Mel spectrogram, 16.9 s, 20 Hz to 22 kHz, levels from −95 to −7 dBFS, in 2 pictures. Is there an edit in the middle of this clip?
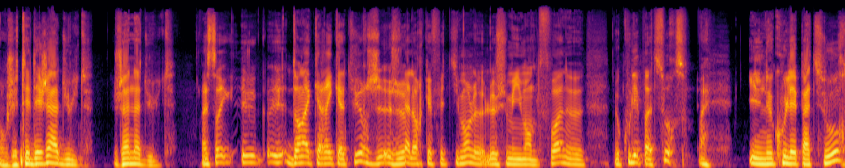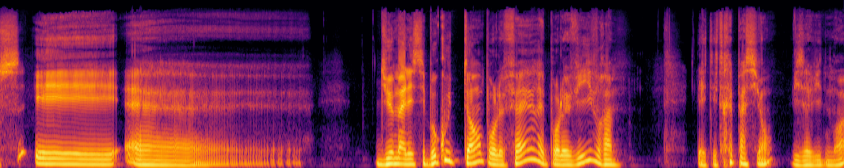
yes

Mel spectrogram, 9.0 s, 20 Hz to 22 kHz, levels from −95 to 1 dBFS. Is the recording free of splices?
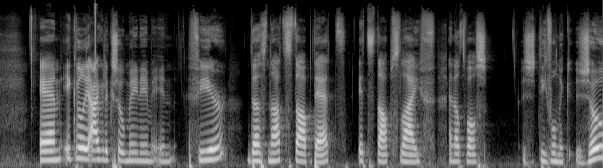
no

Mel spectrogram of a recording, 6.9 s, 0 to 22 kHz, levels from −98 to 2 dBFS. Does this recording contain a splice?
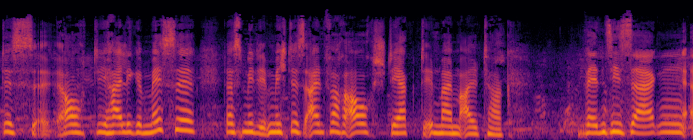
no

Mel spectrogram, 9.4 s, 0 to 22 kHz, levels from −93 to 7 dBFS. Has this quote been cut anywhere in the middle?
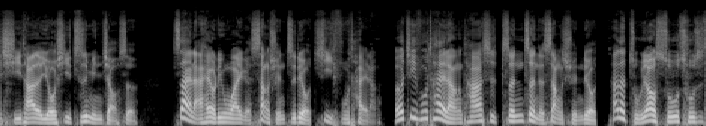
yes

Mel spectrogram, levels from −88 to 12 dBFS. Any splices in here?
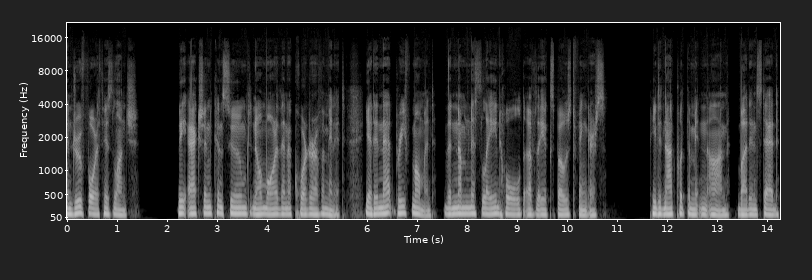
no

